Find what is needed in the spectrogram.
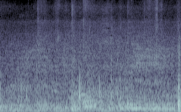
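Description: Scattered soft thumps and knocks of grapplers' bodies, hands and feet on foam mats during jiu-jitsu rolling, over a low steady hum.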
